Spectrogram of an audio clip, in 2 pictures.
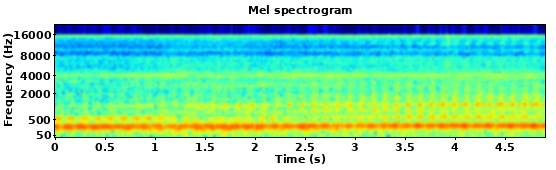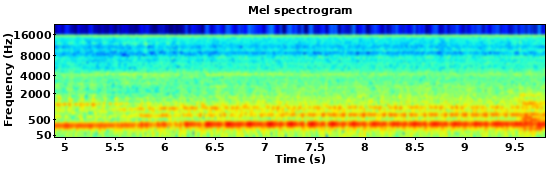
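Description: Home-built rig of a converted LG washing-machine direct-drive motor belt-driving a direct-drive rotor used as a permanent-magnet generator, running with a steady electric whine. The pitch creeps up as the rig speeds up, with a small step up about six seconds in.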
